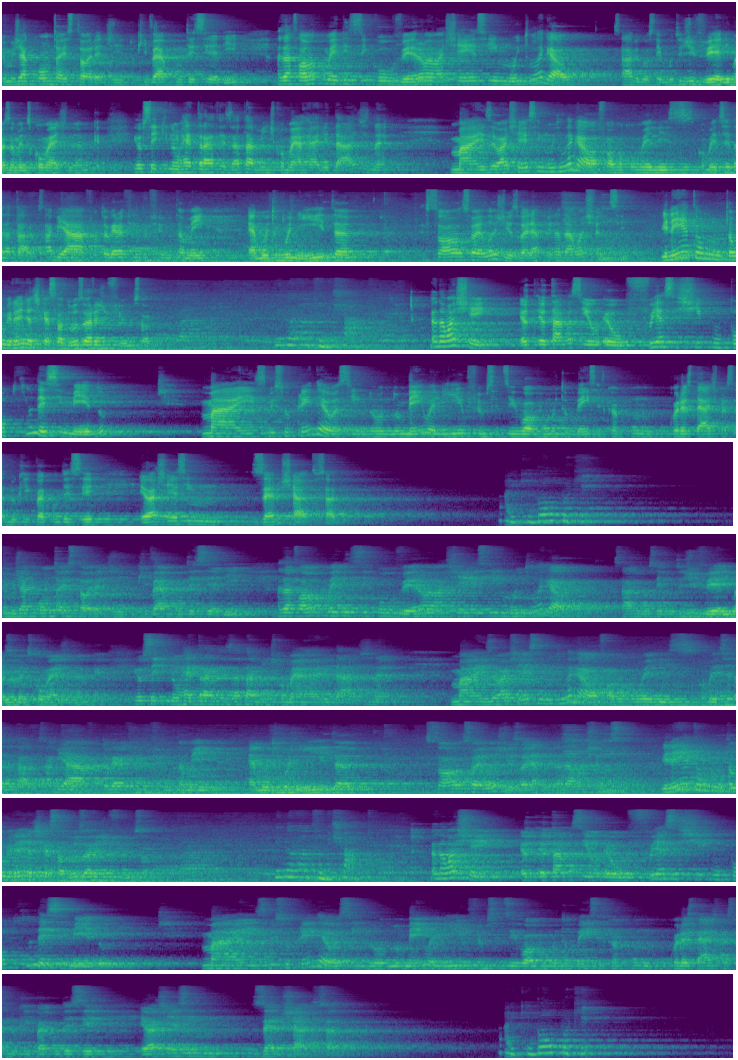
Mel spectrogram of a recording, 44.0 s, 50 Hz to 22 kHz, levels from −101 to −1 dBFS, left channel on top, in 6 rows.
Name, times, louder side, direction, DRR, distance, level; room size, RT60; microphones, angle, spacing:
voice 1, 0.0-5.7 6.2-11.2 11.5-18.2 18.9-21.0 21.3-23.5 26.3-26.9 27.2-30.4 30.9-31.0 31.4-38.9 39.2-40.2, left 5 dB, 85° left, 8 dB, 0.6 m, -30 dB
sound 1, 12.5-26.1, equal, 35° left, 0.9 m, -38 dB
voice 2, 24.8-25.6 41.7-42.6, right 1 dB, 15° right, 2 dB, 0.3 m, -35 dB
5.7 x 5.3 x 6.8 m, 2.4 s
head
